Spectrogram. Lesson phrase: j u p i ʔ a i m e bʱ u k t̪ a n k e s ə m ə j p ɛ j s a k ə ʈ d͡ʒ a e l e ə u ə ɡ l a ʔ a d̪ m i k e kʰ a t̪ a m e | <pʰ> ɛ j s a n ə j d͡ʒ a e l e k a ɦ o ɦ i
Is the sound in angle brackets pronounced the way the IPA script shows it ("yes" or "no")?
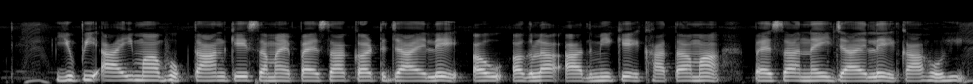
no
